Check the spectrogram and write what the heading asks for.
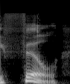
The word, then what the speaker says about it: fill: When you say fill, make sure your tongue stays low in your mouth and doesn't lift toward the roof of your throat. This helps maintain that relaxed short vowel quality.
